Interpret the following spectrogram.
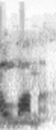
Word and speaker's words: Lama: My mic wasn't working, but uh, it's actually a Lama, but but everybody calls me Llama.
